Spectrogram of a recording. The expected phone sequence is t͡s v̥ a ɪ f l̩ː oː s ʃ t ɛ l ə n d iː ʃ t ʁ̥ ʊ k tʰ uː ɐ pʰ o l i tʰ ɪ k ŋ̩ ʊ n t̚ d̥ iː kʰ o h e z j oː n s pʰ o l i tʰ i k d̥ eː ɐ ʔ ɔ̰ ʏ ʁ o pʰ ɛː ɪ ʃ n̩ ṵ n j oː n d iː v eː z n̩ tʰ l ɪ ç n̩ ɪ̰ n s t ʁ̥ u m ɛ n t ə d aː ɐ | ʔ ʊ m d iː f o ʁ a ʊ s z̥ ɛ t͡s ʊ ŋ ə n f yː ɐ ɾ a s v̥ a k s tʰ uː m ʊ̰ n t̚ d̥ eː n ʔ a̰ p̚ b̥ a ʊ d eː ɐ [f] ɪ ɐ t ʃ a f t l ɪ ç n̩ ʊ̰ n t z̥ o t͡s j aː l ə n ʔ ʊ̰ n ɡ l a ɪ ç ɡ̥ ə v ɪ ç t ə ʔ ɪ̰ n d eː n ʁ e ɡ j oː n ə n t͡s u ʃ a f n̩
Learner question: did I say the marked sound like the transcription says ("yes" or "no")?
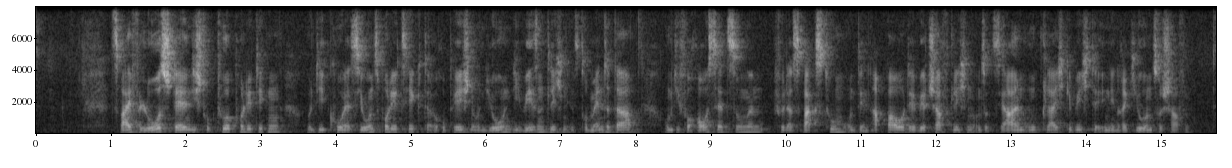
no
